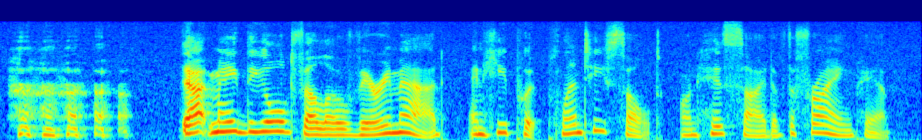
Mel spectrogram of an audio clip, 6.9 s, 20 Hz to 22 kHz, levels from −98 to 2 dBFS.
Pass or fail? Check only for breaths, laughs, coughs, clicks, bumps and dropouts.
fail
